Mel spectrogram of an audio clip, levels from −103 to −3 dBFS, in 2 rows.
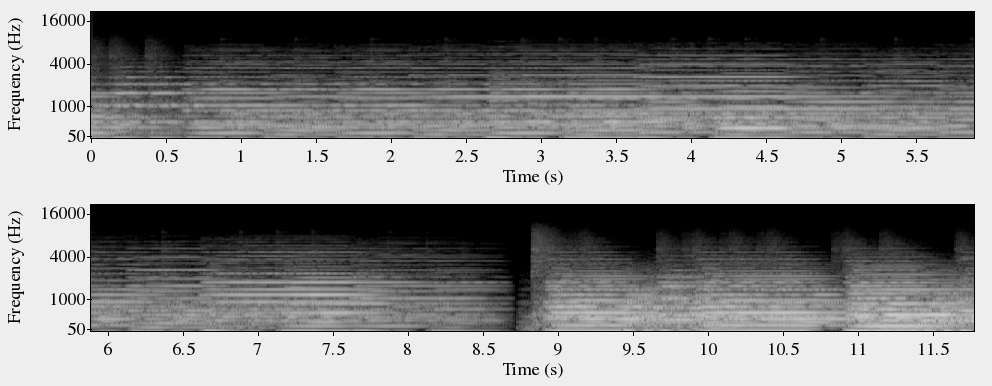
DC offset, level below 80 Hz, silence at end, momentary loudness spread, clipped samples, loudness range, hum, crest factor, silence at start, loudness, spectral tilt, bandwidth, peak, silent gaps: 0.6%; -56 dBFS; 0 s; 11 LU; under 0.1%; 6 LU; none; 18 dB; 0 s; -32 LUFS; -8 dB/octave; 7.8 kHz; -12 dBFS; none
